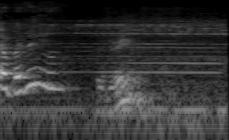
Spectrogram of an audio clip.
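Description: Brief indistinct speech, in two short bursts within the first second and a half, over a faint steady hum.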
